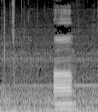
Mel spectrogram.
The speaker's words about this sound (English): Oh, you know what? I gotta turn my car on for a little bit. It's getting hot in here.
